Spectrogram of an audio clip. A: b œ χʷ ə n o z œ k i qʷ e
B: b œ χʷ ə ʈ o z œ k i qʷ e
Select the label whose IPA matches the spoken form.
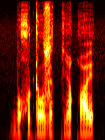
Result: B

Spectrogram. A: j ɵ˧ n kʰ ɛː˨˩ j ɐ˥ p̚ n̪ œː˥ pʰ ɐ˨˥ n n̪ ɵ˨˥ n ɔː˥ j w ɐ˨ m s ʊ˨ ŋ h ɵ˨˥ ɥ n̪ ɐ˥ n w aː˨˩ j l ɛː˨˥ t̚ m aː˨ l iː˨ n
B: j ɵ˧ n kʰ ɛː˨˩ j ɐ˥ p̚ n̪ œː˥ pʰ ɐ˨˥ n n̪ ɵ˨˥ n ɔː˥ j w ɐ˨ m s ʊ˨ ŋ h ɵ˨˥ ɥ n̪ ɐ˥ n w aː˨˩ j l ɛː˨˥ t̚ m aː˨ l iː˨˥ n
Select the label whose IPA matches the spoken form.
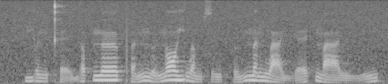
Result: B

